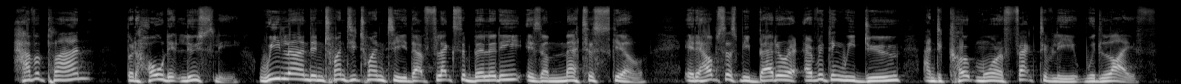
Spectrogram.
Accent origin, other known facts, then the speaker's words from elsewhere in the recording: England, United Kingdom; moved away; In my home country of England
